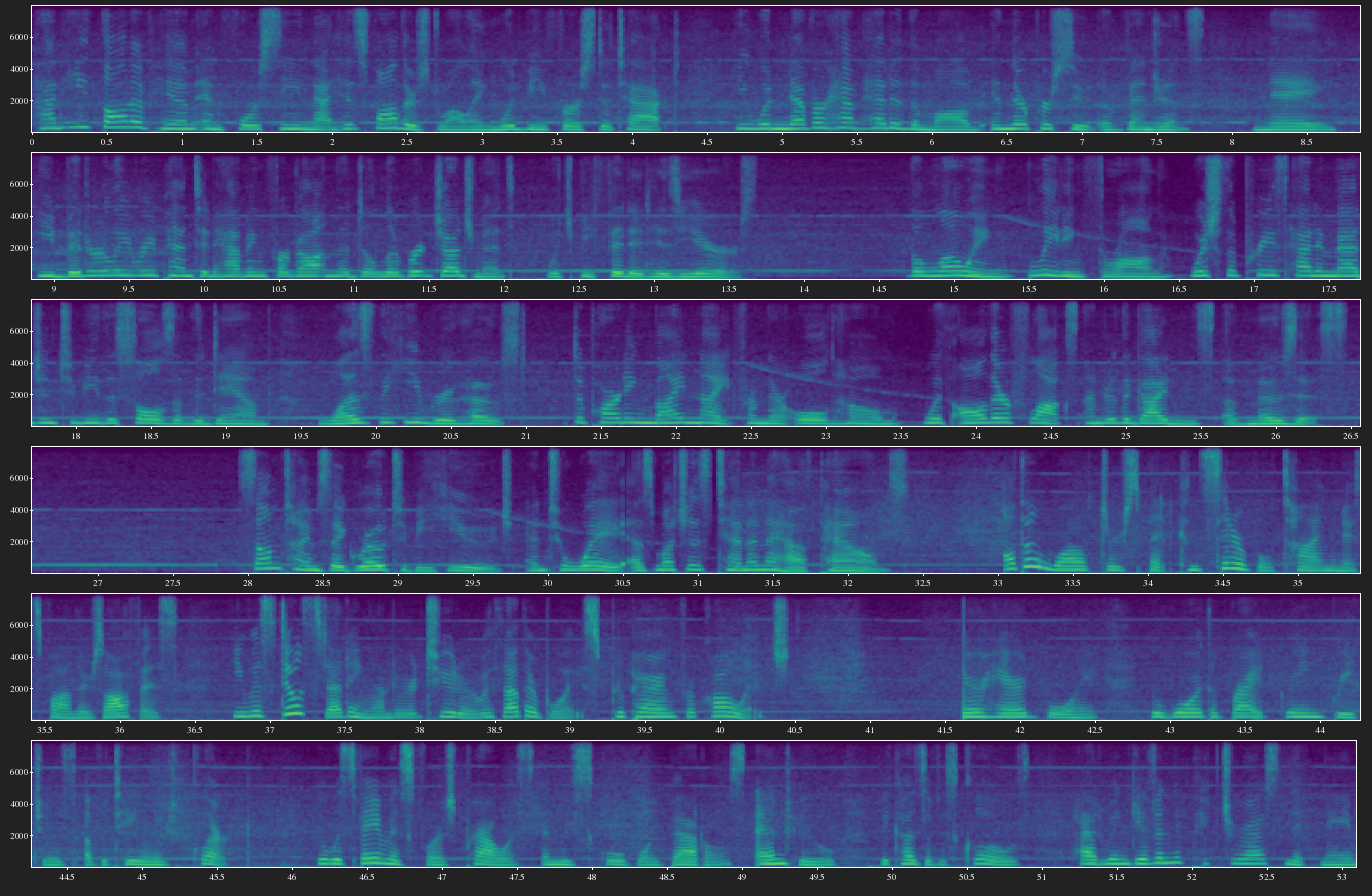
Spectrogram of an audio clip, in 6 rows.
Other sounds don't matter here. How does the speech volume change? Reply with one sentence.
The volume of the speech stays about the same.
